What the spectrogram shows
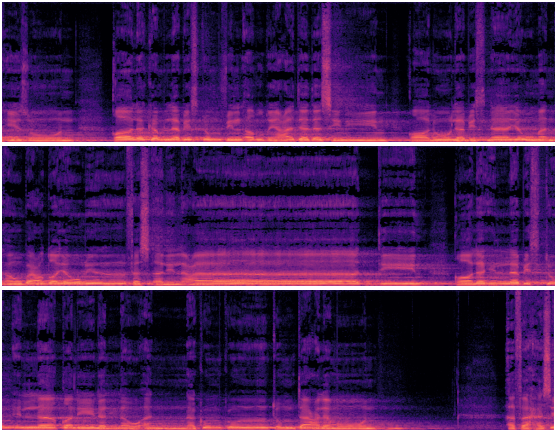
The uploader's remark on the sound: Day 17 - Ramadan Daily Quran Recitation -. At the Houghton Masjid (West Street).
